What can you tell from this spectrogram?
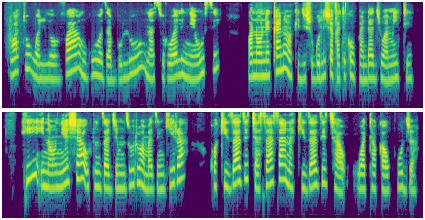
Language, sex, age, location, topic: Swahili, female, 18-24, Nairobi, government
